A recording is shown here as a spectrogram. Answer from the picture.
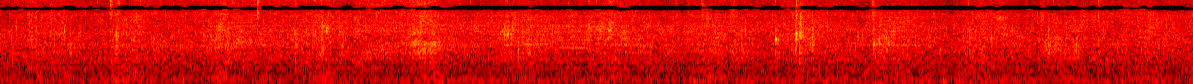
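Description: Chicken, potato and long bean masala sizzling steadily in a metal wok while a metal spoon stirs it, with a few soft scrapes of the spoon against the pan.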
